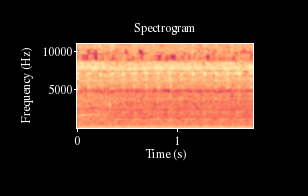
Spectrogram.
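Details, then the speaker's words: Typewriter running again after belt change, new motor and typing belts fitted: smooth, even low hum and steady buzz, no wobble or rattle. Much quieter than the old belts, which vibrated and ran roughly. "well as you can see here are you that you can hear it is running again with new belt in there's the there is the uh motor belt"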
